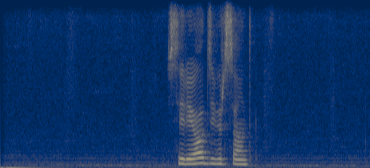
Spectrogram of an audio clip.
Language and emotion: Russian, neutral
